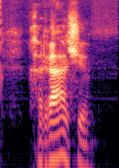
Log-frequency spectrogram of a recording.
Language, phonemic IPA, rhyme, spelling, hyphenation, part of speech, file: Dutch, /ˌɣaːˈraː.ʒə/, -aːʒə, garage, ga‧ra‧ge, noun, Nl-garage.ogg
- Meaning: 1. a garage (repair shop for motorised vehicles) 2. a garage (building or room for storing and modifying motorised vehicles)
